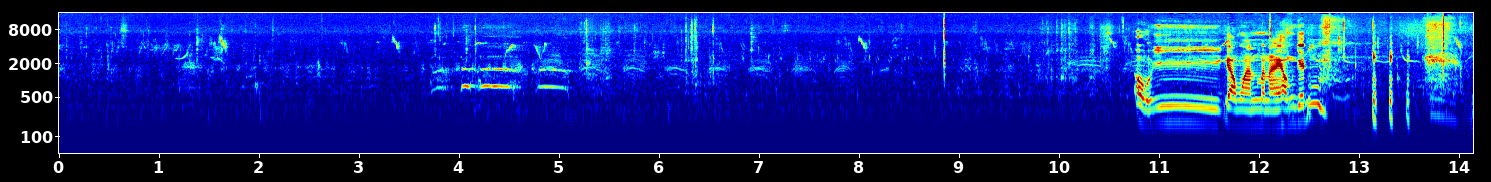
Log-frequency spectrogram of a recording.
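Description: Water splashes softly as a net is lifted and shaken.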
